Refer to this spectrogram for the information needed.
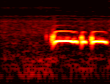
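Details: Single cooing phrase from a Javanese zebra dove: two soft quick notes, then two sustained mellow whistled coos separated by a brief break, in a quiet background.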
